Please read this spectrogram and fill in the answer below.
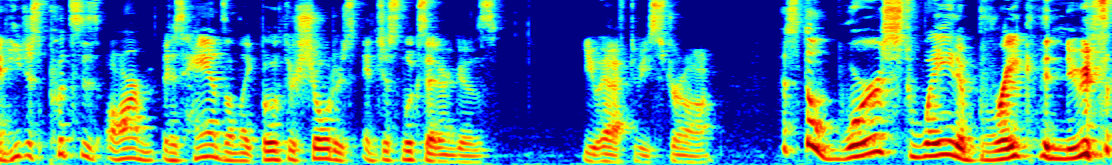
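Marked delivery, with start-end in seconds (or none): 4.3-5.3 mock flat emotionless robotic voice, lower and quieter. Retelling how a character breaks news of a death: imitating a robotic emotionless man. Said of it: "a robotic man with no emotion just being like".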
